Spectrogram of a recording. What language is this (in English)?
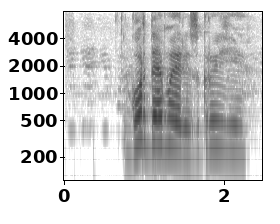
Russian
